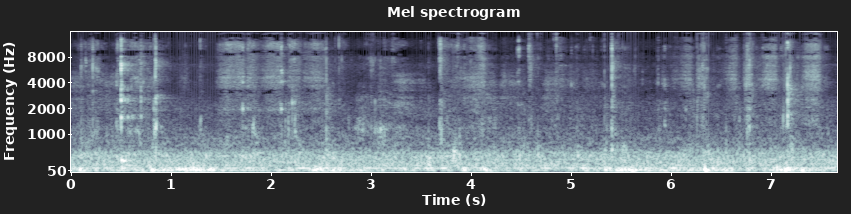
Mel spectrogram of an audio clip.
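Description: A man chewing a mouthful of soft, sauce-coated breaded orange chicken with his mouth closed, with scattered light clicks. A steady low hum runs underneath.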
